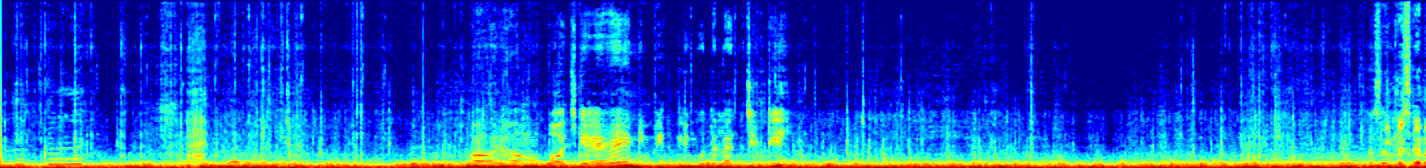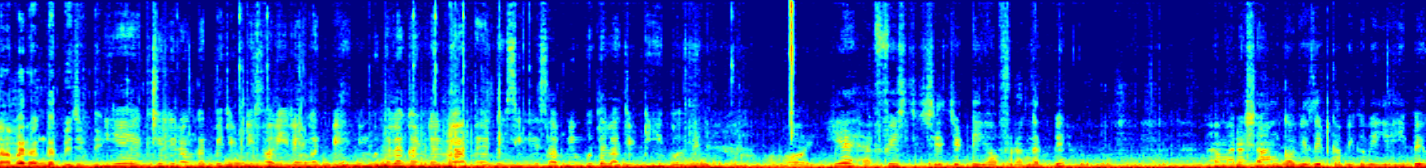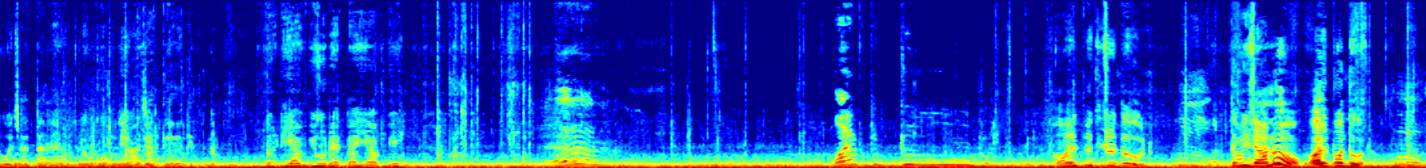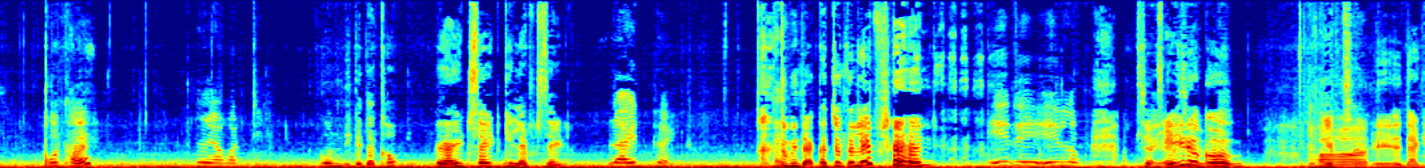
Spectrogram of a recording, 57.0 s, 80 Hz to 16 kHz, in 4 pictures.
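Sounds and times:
car engine rumble: 0.0s - 57.0s
tyre noise on road: 0.0s - 57.0s.

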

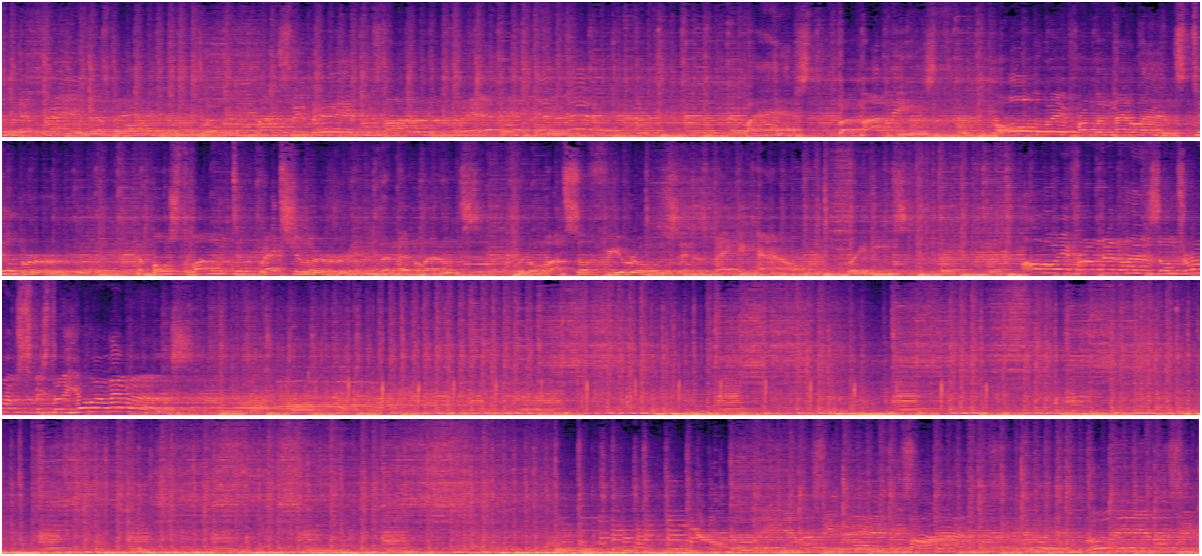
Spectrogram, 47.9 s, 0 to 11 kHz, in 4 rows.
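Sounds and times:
man singing: 0.0s - 6.3s, 7.4s - 21.0s, 43.0s - 47.9s
country band playing: 0.0s - 47.9s
drum kit solo: 0.0s - 47.9s.

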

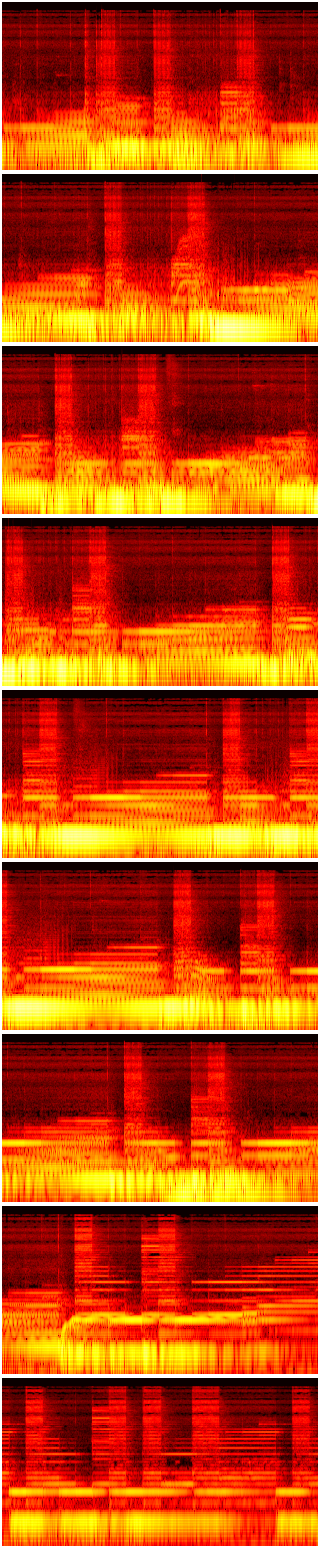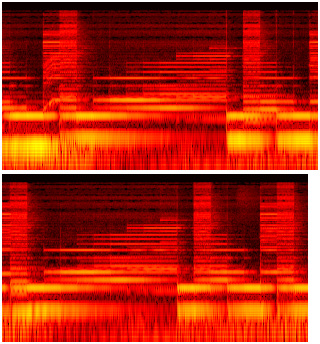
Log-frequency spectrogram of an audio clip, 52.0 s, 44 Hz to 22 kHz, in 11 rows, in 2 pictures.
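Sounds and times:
buzzy synthesizer bass drone: 0.0s - 52.0s
shifting electronic tones: 0.0s - 52.0s.

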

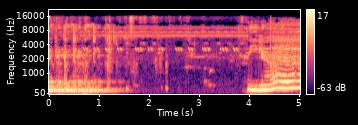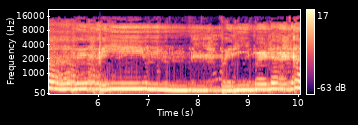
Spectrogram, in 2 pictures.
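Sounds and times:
crickets chirping: 0.8s - 5.2s.

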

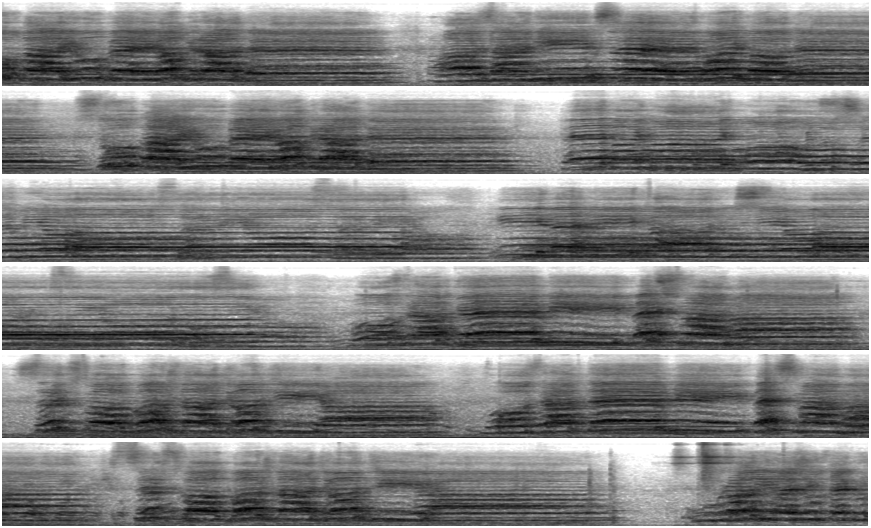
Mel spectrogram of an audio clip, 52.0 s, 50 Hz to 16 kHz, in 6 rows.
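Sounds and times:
girls' choir singing a cappella: 0.0s - 52.0s.

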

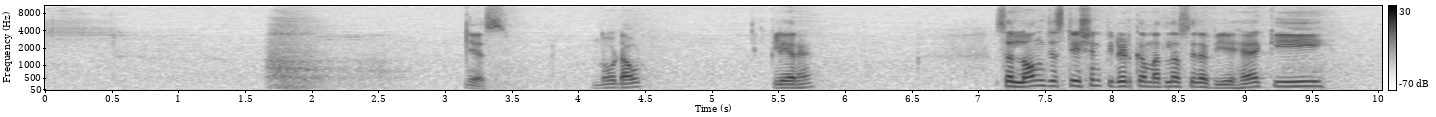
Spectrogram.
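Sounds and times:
man exhaling breathily: 1.6s - 2.8s.

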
